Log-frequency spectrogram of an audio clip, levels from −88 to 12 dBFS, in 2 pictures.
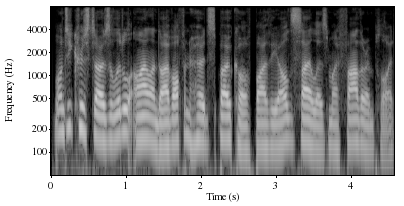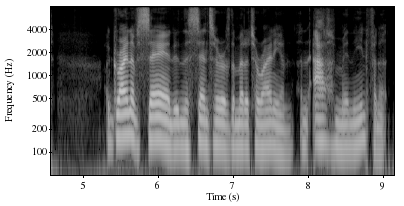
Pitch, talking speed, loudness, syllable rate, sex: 130 Hz, 215 wpm, -18 LUFS, 6.3 syllables/s, male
